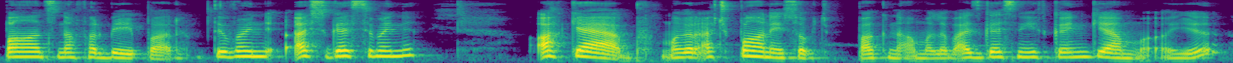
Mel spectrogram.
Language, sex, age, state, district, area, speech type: Kashmiri, female, 60+, Jammu and Kashmir, Srinagar, urban, spontaneous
